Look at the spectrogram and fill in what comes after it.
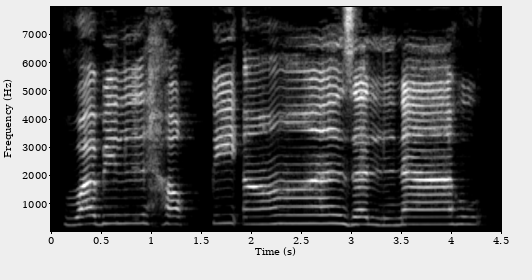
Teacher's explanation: وَبِالْحَقِّ أَنزَلْنَاهُ، انزلنا نہیں پڑھنا، نون ساکن کے بعد زا آ رہا ہے، یہاں پر ہم نے احفا کرنا ہے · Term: نون ساکن کا احفا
